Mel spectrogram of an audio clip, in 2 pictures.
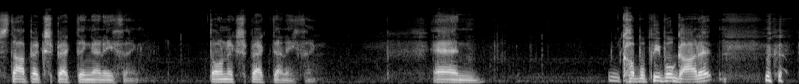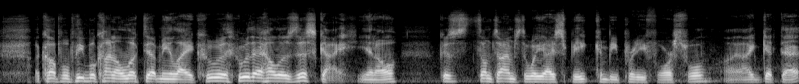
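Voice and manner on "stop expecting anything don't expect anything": put-on deadpan delivery. Speaker retells answering people who asked for their best advice: retelling a deadpan reply. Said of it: "I just looked at them deadpan and I just said".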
